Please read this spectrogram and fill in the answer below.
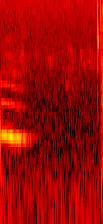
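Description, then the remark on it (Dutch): An owl gives one clear, drawn-out hooting call that fades away, followed by a stretch of quiet and a short sharp click at the very end. No one speaks. “Misschien roept hij een andere uil.”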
